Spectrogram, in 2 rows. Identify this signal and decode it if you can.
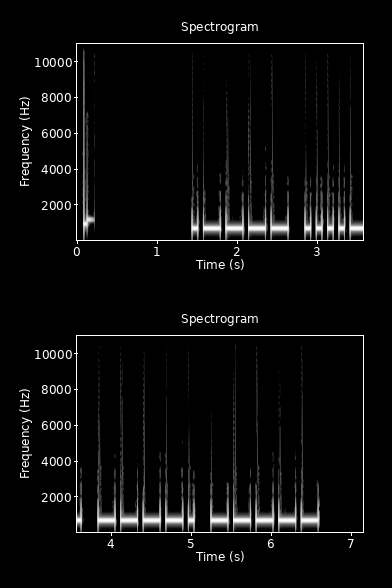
Morse code, heard as a keyed tone, about 17 wpm, 700 Hz. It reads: 1490
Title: Numbers - 4-Digit 17wpm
